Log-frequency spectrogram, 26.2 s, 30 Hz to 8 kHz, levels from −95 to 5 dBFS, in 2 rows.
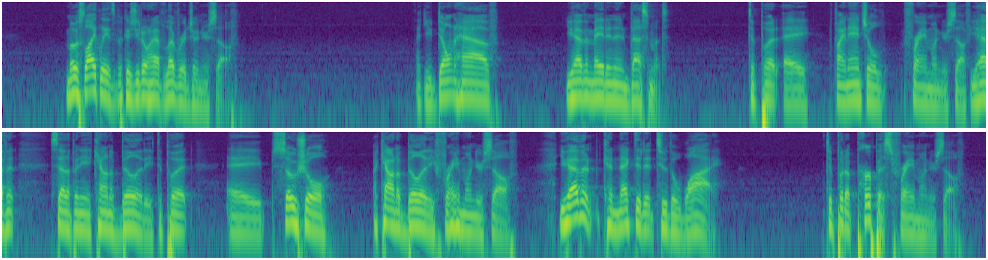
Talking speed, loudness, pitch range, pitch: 125 wpm, -18 LUFS, 95-120 Hz, 105 Hz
